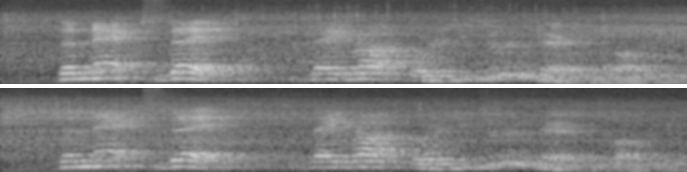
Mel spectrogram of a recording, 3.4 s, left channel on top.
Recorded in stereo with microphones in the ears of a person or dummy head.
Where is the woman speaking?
50° left (ahead or behind), 1.1 m; by 1.9 s 25° right (ahead or behind), 1.7 m.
